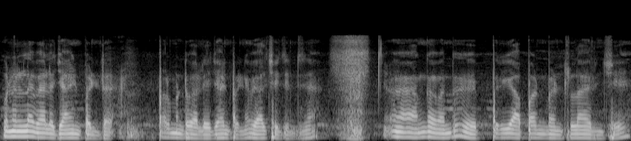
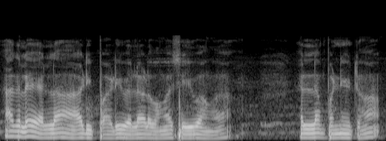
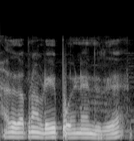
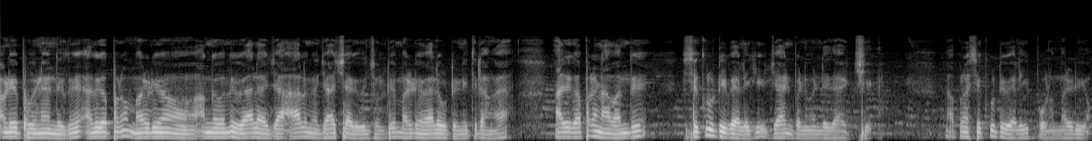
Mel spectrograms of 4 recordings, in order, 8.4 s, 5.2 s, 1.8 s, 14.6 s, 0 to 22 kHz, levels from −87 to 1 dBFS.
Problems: none marked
